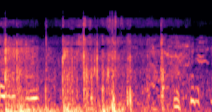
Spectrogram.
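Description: Skis scraping and clattering across a terrain-park box as a skier falls off it into the snow, a run of knocks that is loudest in the first second, over a low rumble, with a voice calling out.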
